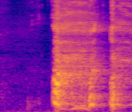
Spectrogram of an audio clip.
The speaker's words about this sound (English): Oh god, are you okay? Just, yeah. No, coughed into the microphone.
